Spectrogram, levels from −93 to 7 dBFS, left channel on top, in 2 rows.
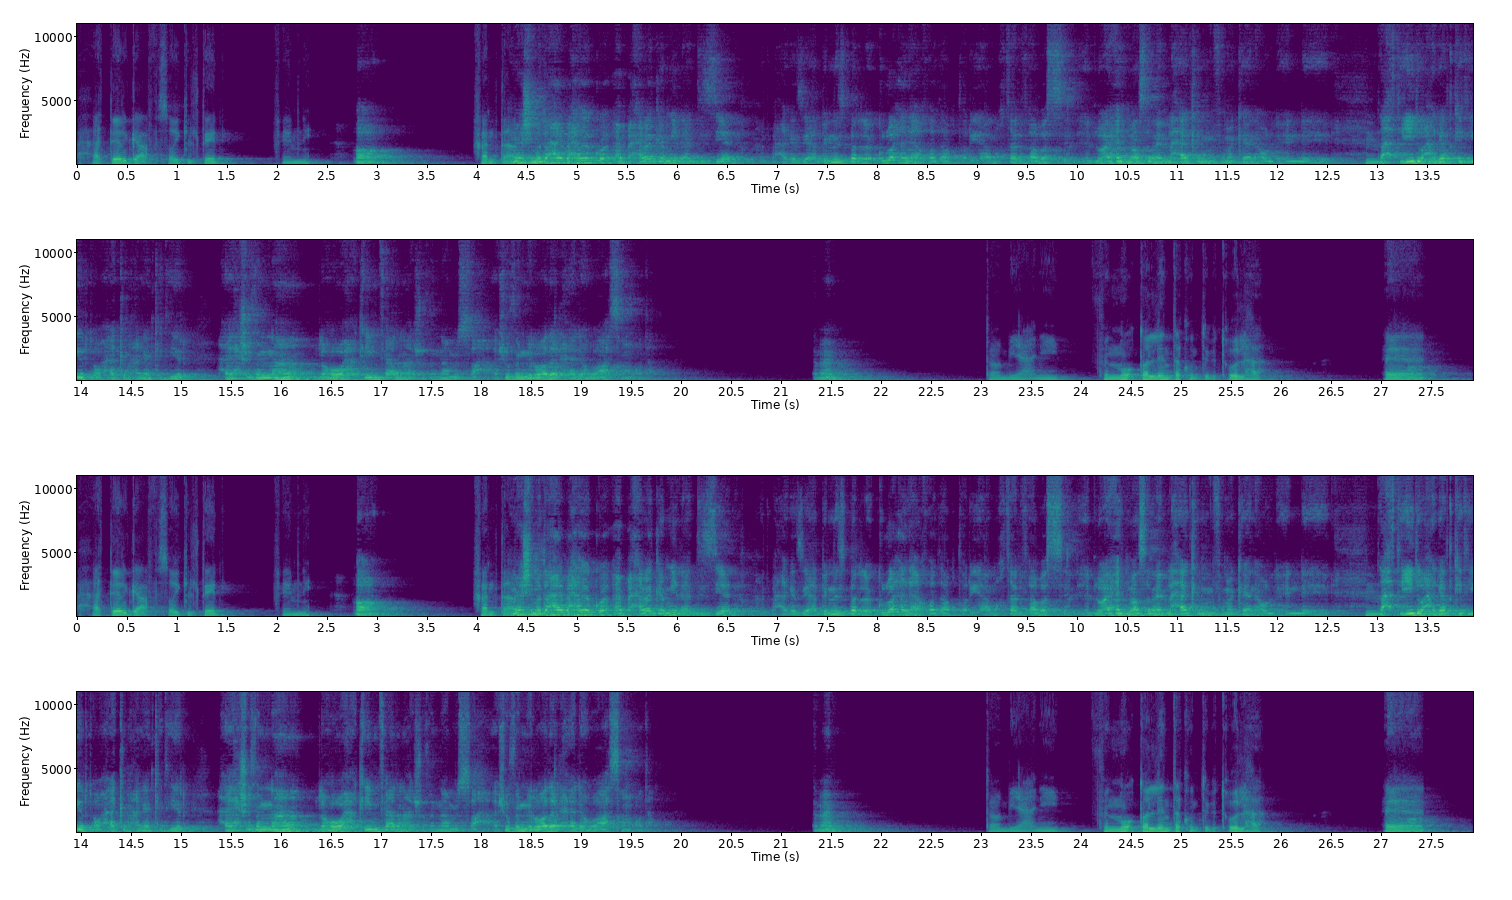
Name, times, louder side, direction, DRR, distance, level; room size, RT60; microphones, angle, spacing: voice 1, 0.0-1.4 2.1-2.3 4.0-4.4 12.9-13.1 23.1-23.8 24.2-25.8 27.0-27.4, right 1 dB, 10° right, 16 dB, 0.4 m, -30 dB
voice 2, 4.3-15.1 15.4-19.7 21.3-21.7 27.1-27.4, right 1 dB, 40° right, 5 dB, 1.8 m, -29 dB
24.0 x 15.5 x 3.7 m, 1.2 s
head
